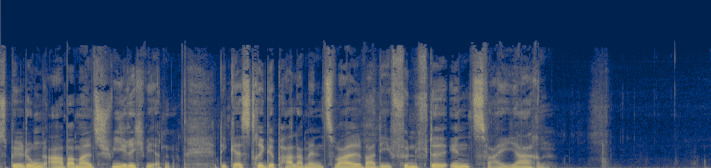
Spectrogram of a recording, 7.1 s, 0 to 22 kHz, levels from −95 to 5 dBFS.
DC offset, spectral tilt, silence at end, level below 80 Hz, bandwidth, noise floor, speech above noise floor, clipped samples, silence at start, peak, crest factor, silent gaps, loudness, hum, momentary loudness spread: under 0.1%; -4.5 dB/octave; 1.05 s; -54 dBFS; 16.5 kHz; -63 dBFS; 40 dB; under 0.1%; 0 s; -8 dBFS; 16 dB; none; -23 LUFS; none; 11 LU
